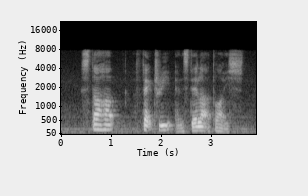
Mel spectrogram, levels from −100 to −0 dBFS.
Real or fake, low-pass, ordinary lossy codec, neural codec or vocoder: real; none; none; none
